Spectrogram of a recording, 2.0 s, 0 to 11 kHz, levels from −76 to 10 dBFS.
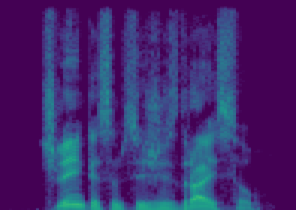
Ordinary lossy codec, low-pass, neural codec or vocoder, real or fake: none; none; vocoder, 22.05 kHz, 80 mel bands, WaveNeXt; fake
